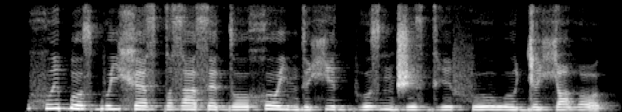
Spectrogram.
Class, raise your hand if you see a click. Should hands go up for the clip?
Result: no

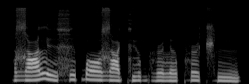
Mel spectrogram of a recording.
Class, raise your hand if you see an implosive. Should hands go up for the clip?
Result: yes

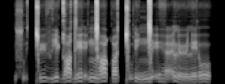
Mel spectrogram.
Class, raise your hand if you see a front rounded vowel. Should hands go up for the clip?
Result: yes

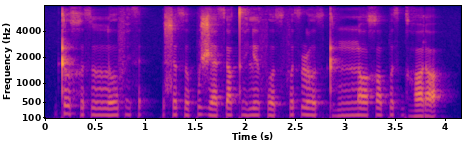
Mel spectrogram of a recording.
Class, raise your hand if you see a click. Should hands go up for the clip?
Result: no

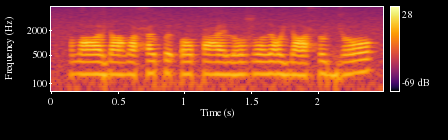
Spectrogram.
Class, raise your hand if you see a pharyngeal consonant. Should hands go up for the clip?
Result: yes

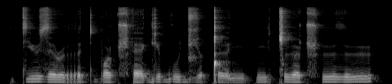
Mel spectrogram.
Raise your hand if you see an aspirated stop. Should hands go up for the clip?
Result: yes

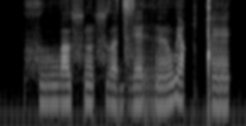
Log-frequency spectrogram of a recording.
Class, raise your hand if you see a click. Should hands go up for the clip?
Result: yes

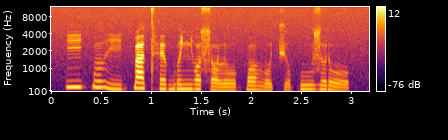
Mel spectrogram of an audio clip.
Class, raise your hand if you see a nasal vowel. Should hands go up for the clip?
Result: no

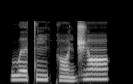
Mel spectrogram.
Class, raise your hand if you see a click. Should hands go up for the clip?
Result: no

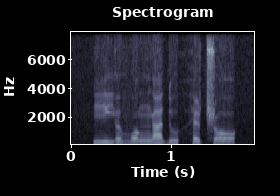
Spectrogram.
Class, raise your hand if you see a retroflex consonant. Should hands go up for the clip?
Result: yes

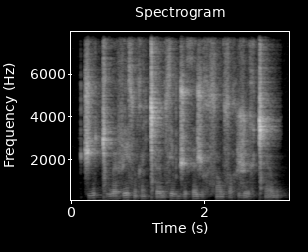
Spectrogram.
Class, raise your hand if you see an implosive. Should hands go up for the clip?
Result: no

